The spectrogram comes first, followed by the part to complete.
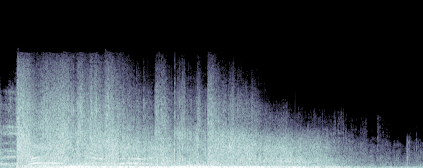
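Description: Film sound effect of a jeep crashing down a cliff and exploding: a sudden loud boom just after the start, then a heavy rumbling roar that dies away over the last second.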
